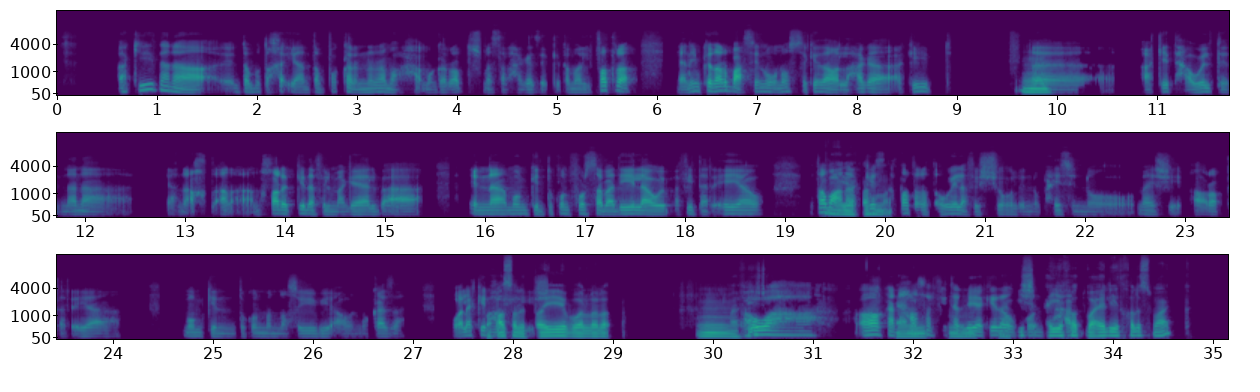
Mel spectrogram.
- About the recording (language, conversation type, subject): Arabic, advice, إزاي أقدر أتعامل مع إني مكمل في شغل مُرهِق عشان خايف أغيّره؟
- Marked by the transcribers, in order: tapping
